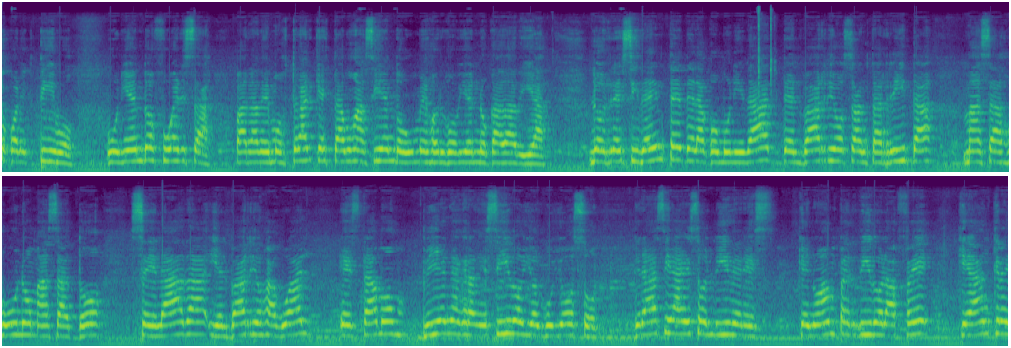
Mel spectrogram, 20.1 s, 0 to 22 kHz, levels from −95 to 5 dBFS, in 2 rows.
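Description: Gain pumping runs through the whole clip: the gain swings by around 10 dB, pulling loud and soft parts closer in level, so the audio sounds squashed. The likely cause is gain set far too high with a fast limiter clamping down on peaks. On the waveform, peaks sit flattened at a near-constant ceiling while the quiet stretches rise.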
